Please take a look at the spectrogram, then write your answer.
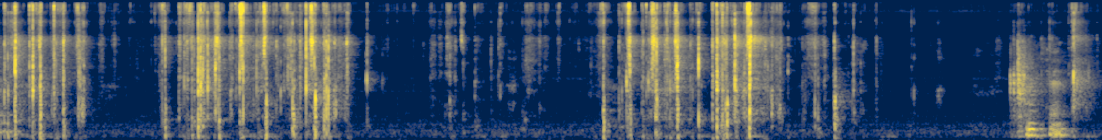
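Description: Tarot cards are shuffled by hand in close, crisp riffling bursts that come and go in several rounds, with short quiet pauses between them.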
